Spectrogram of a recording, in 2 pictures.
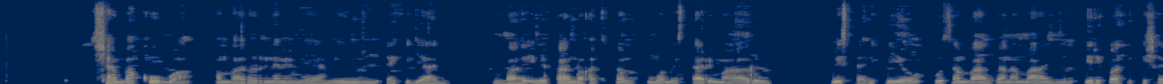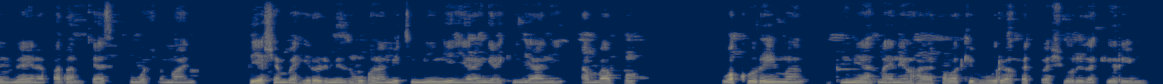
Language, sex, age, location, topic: Swahili, female, 18-24, Dar es Salaam, agriculture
